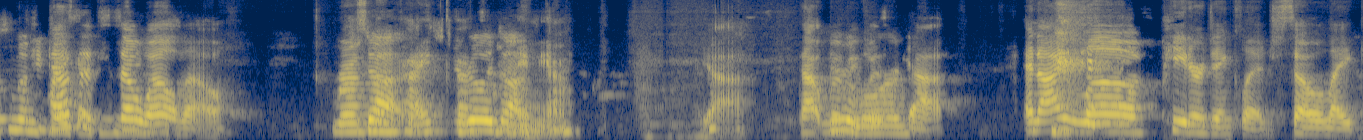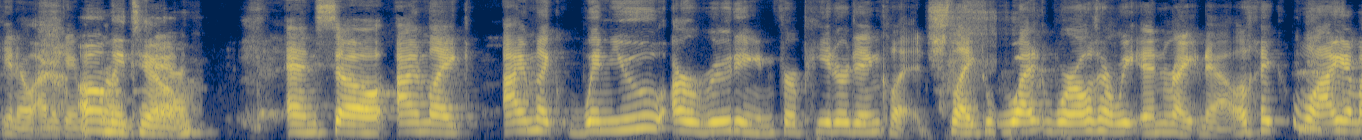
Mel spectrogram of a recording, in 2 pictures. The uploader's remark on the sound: Bare with us and some audio issues.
